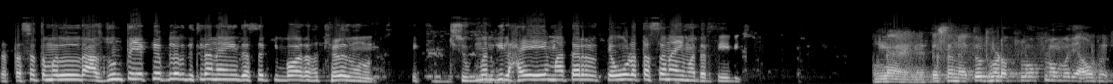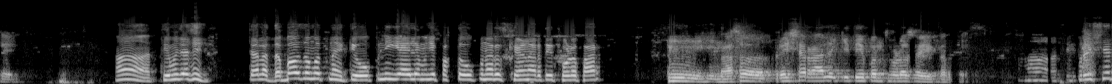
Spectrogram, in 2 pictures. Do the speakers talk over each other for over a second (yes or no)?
no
